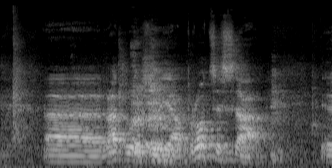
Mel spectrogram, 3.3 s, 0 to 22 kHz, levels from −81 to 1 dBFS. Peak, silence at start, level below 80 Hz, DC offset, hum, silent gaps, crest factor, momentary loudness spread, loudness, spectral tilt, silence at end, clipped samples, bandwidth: -8 dBFS; 0 s; -60 dBFS; under 0.1%; none; none; 18 dB; 15 LU; -24 LUFS; -4.5 dB/octave; 0 s; under 0.1%; 19 kHz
